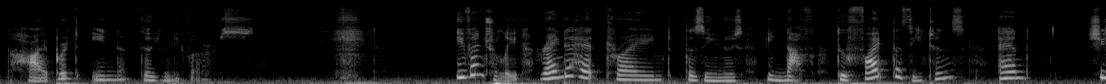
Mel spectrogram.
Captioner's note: sniff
